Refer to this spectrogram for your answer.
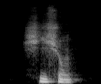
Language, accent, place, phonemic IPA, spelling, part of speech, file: French, France, Lyon, /ʃi.ʃɔ̃/, chichon, noun, LL-Q150 (fra)-chichon.wav
- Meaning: hashish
